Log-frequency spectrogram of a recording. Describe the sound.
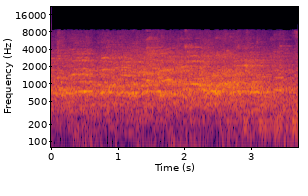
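A basketball dribbled on the court during a game, the bounces blended into a steady wash of crowd noise while a commentator talks over it.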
